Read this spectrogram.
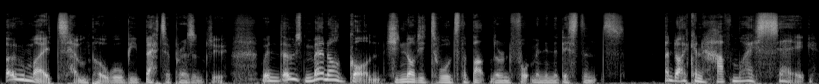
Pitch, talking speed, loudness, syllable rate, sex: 125 Hz, 190 wpm, -22 LUFS, 5.7 syllables/s, male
